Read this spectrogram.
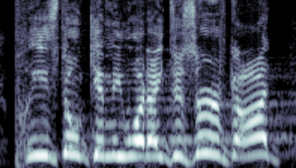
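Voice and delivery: loud, high shouted plea; the tax collector crying out, loud and high; desperate cry. Acted. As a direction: cry out to God for mercy.

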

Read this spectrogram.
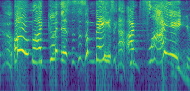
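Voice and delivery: very high, loud gushing wonder; mock rapture, slowed and shouted; amazed flyer. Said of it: "sitting there going".

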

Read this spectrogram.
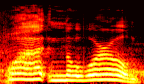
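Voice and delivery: high, drawn-out incredulity; retold slow, baffled exclamation; mock bafflement. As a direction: stretch it out in comic astonishment.

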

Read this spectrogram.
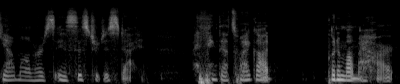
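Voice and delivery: very soft, subdued explanation; grave hush. Retold or imitated. Son explaining to mom why God moved him, hushed. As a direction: confide it in a near whisper.

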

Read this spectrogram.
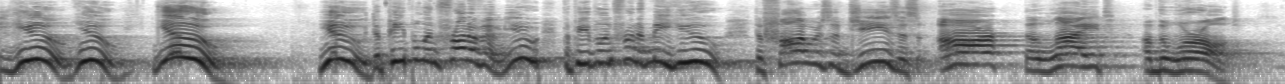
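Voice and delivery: each "you" punched high and loud, held out; insistent, rising repeats of "you", each one stressed hard; emphatic YOU. Shown as a demonstration. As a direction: hammer "you" at the congregation, pitched far up. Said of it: "He adds the pronoun to emphasize".

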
